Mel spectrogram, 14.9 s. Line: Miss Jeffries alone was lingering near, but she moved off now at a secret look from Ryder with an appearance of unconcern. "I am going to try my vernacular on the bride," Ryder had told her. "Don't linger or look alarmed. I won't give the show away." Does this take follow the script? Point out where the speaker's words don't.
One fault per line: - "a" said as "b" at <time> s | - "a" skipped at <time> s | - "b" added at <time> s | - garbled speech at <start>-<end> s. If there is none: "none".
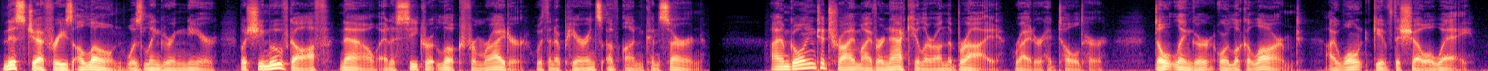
none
